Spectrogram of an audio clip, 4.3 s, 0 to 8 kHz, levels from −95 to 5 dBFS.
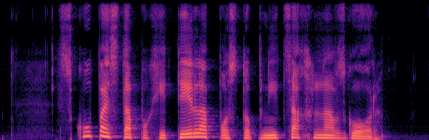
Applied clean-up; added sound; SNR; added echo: none; none; none; none.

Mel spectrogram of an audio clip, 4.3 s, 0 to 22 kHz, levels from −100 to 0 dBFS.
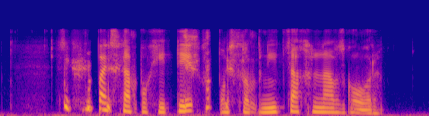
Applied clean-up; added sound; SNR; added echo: neural diffusion model UNIVERSE++.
